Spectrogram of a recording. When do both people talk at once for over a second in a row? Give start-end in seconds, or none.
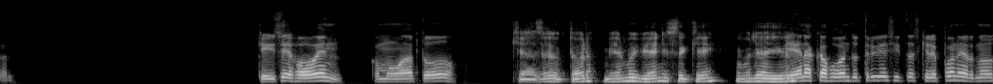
none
